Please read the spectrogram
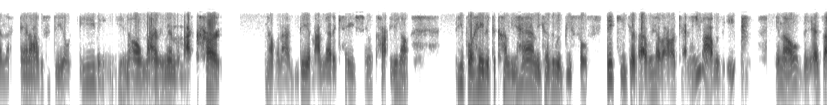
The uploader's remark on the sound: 100 Pounders Phone Meeting, 12/6/23.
